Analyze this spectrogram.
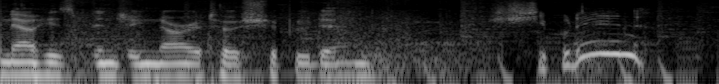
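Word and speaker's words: Shippuden: right now he's binging Naruto Shipuen Shipen. Cartoon Network did that show no favors by pronouncing it wrong. Catch a new episode of Naruto shitin. Naruto Shepudin.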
